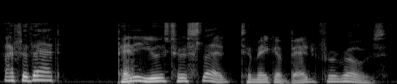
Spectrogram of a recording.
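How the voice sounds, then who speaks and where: A man narrating a children's read-aloud story in an expressive, deliberate manner. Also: medium pitch, dull audio.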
